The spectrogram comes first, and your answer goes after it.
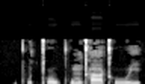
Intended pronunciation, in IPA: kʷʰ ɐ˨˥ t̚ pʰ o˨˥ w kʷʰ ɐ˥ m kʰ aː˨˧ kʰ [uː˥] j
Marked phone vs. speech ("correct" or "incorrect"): incorrect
